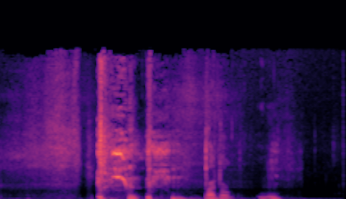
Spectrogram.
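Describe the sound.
A person who has choked on something coughs several times in quick succession, a series of sharp, raspy bursts, then briefly speaks a word afterward.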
